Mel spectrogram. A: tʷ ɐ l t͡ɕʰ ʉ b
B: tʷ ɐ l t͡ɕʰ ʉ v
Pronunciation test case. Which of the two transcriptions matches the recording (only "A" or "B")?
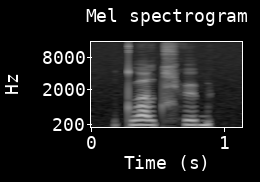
A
